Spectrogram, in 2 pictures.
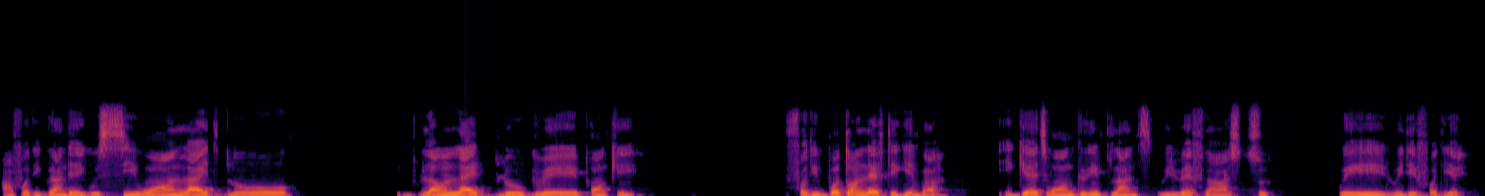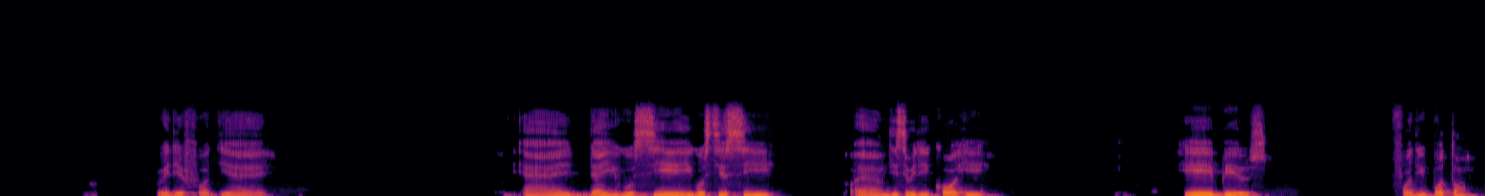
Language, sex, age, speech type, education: Nigerian Pidgin, male, 46-60, spontaneous, tertiary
